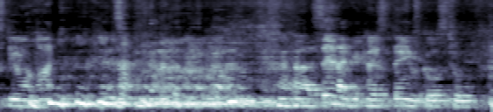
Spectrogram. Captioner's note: group laughs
